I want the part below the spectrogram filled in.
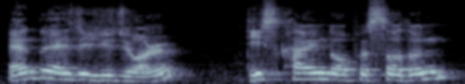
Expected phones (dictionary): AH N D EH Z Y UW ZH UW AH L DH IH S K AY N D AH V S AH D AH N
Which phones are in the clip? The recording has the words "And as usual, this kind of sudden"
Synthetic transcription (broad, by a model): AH N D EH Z Y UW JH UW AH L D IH S K AY N D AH P S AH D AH N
